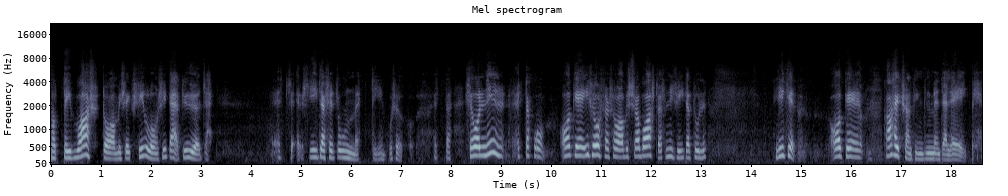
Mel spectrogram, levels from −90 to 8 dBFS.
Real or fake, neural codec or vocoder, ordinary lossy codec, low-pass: fake; codec, 16 kHz in and 24 kHz out, 0.8 kbps, FocalCodec, streaming, 65536 codes; MP3, 64 kbps; 10.8 kHz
